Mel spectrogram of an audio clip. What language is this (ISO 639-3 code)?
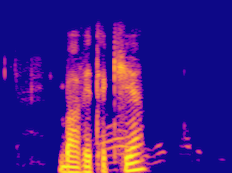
kur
